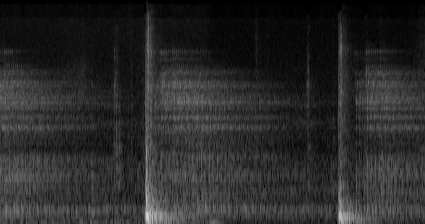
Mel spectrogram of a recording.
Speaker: whatever if the driver transducer is all right you can hear the Springs Rattle and Reverb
